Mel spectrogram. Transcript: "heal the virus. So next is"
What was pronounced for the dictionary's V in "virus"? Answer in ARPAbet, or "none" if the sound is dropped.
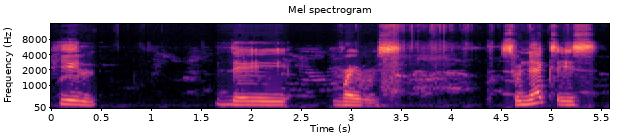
V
